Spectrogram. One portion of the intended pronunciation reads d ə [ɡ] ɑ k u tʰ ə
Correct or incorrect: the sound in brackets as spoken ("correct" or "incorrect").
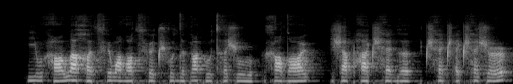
correct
